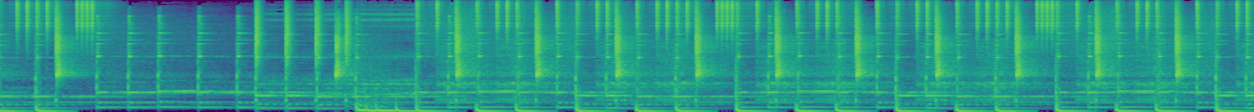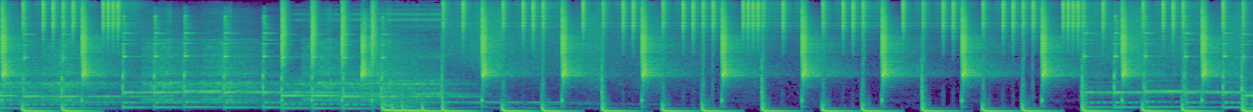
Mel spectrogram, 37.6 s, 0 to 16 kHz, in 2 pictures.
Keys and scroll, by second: 0.0 1, 0.2 shift+z, 1.1 Tab, 2.9 1, 5.5 shift+z, 6.8 g, 7.0 z, 8.8 Tab, 9.5 g, 9.7 z, 19.2 Tab, 28.6 Tab, 34.1 g, 34.3 z, 36.3 Tab.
